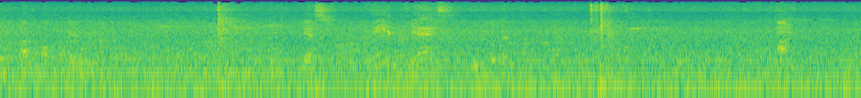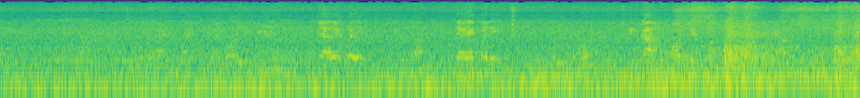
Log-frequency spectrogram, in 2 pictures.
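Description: A train hums and rumbles steadily.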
